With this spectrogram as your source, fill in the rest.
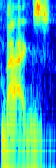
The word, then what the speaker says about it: bags: One bag, two bags. لاحظ ج is voiced, so نقول تنطق الاس تنطق ايش ز، فنقول bags, okay, bags, and one book, two books.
